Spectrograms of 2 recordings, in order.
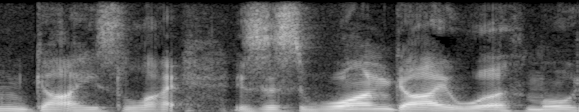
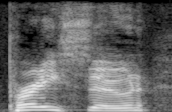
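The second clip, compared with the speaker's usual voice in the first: usual speaking voice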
